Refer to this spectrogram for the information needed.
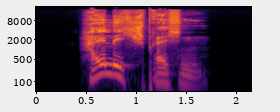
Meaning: to canonize (declare someone a saint, thereby recommending their veneration to the whole Church)
- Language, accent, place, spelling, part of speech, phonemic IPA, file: German, Germany, Berlin, heiligsprechen, verb, /ˈhaɪ̯lɪçˌʃpʁɛçən/, De-heiligsprechen.ogg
